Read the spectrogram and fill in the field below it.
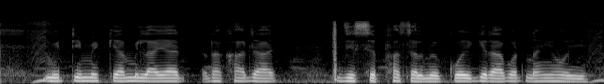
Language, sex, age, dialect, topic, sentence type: Magahi, male, 18-24, Southern, agriculture, question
